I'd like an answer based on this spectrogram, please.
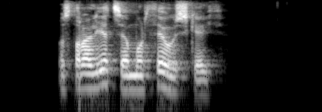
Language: Kabyle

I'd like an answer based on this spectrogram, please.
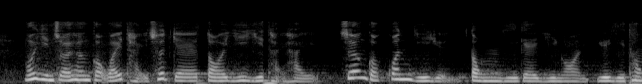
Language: Cantonese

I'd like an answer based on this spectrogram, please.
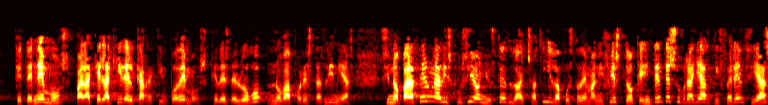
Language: Spanish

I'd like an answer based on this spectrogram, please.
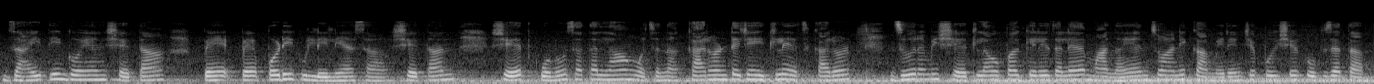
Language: Konkani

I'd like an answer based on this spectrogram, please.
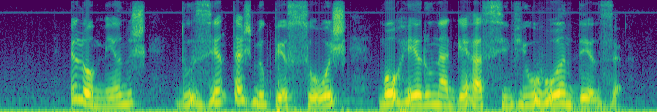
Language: Portuguese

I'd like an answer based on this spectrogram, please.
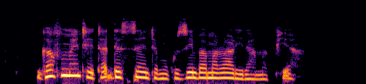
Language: Ganda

